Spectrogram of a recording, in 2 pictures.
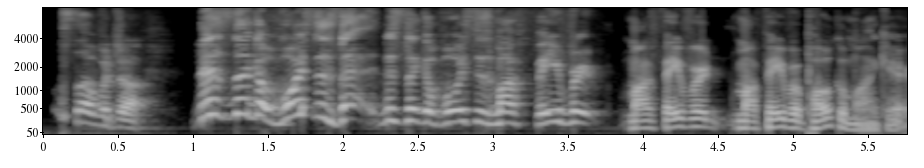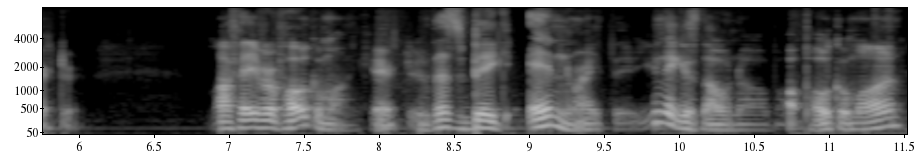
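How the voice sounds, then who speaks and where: A man's voice: mid-range voice, big pitch swings, a little fast. A young man giving casual live-stream commentary on a game, brash, slangy and profane, often repeating himself.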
